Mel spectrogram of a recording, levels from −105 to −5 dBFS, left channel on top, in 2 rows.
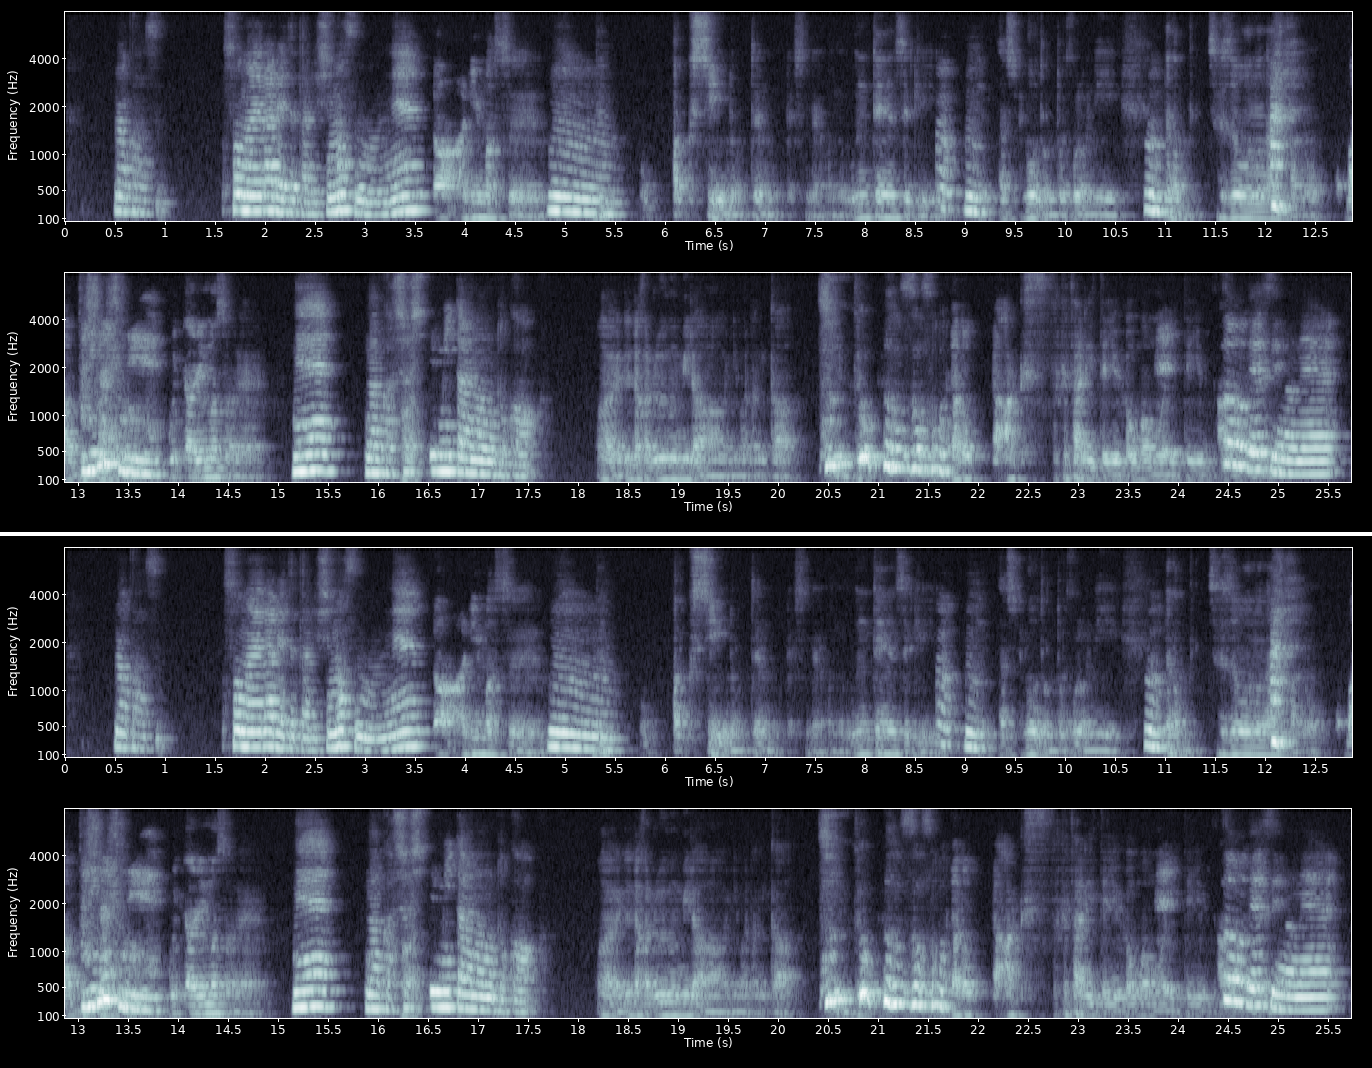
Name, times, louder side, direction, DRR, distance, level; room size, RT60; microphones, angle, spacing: voice 1, 0.5-0.8 1.6-3.6 4.8-5.5 8.7-9.2 10.8-11.0 12.0-12.2 13.0-13.8 15.1-15.6 15.9-17.5 20.4-21.7 23.8-23.9 24.4-25.5, right 1 dB, 25° left, -4 dB, 3.2 m, -20 dB
voice 2, 3.7-4.8 5.2-5.4 5.7-12.5 12.8-13.5 13.9-14.9 16.2-16.4 18.2-20.2 20.6-20.9 21.2-21.3 21.7-24.9, left 1 dB, 50° left, 1 dB, 4.1 m, -34 dB
11.5 x 8.2 x 2.3 m, 0.34 s
head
